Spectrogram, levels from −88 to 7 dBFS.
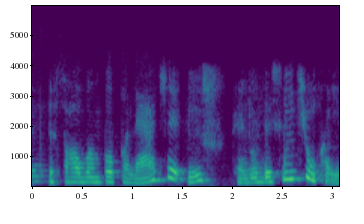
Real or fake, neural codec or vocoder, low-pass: fake; codec, 16 kHz, 2 kbps, X-Codec, HuBERT features, trained on balanced general audio; 5.4 kHz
